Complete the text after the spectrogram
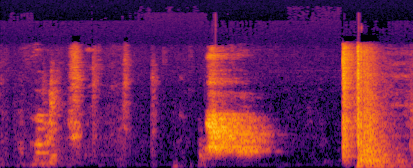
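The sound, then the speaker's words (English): A dog barks a couple of times in rough, muffled bursts from another room, after a stretch of someone talking. “I'm sorry, my dog's barking in the other room. Let me shut this door.”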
